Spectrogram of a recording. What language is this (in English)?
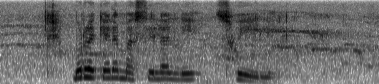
Southern Sotho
